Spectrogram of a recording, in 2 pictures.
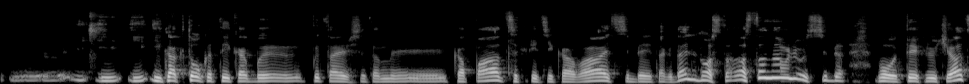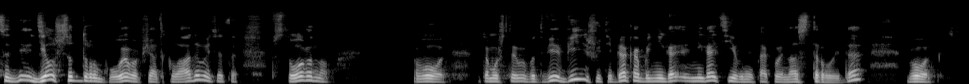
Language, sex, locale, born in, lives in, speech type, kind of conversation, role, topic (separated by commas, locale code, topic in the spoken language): Russian, male, ru-RU, Russia, United States, conversation, advice, advisor, Почему я постоянно корю и критикую себя?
